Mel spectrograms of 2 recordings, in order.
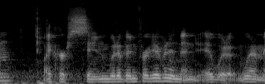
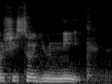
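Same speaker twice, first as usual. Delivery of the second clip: normal talking voice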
